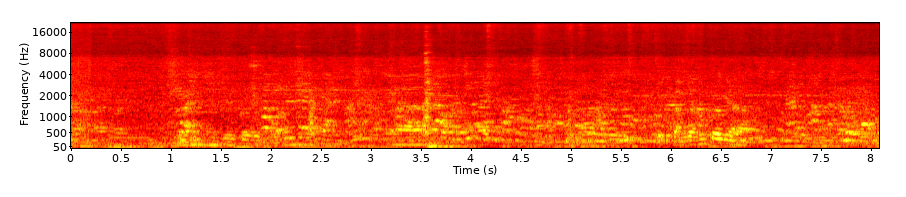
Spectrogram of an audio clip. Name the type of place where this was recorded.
restaurant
